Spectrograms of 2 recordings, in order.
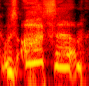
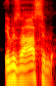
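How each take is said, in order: First: Much higher, softer mimicking voice; mock their answer in a high voice; high mock bandmate voice. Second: Said in the usual way. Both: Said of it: "And you guys were like".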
